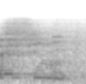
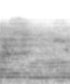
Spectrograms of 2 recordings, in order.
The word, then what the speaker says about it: finis: la dernière lettre donc on ne prononce pas la dernière lettre donc je finis sur fin qui est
